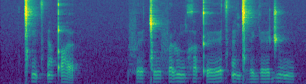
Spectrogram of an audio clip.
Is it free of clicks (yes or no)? no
